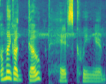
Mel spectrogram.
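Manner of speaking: put-on Valley Girl voice. Teased about a habit, speaker breaks into the valley girl accent at a friend. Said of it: "a Valley Girl accent?".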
